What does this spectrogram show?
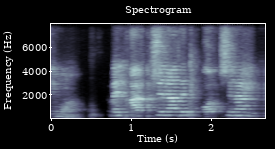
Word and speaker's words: Iman: Actually, we are spelling actually I-M-A-N, and she told like, don't pronounce it Iman, because actually in our area, A is not there, everything is O. So I-M-A-N also you have to pronounce Imon.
